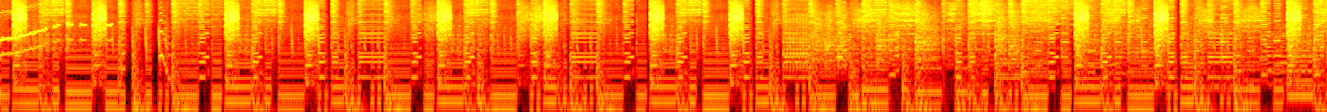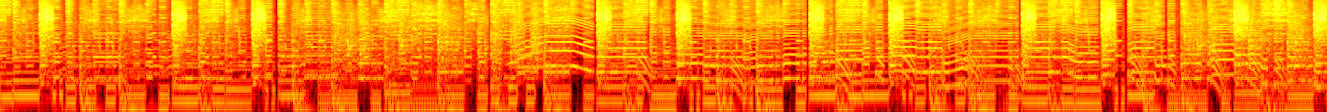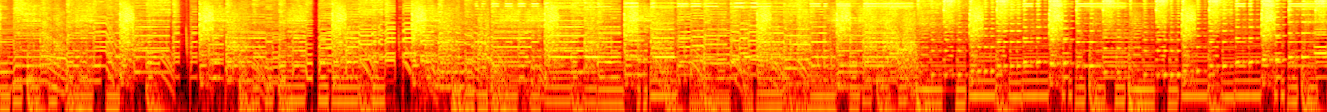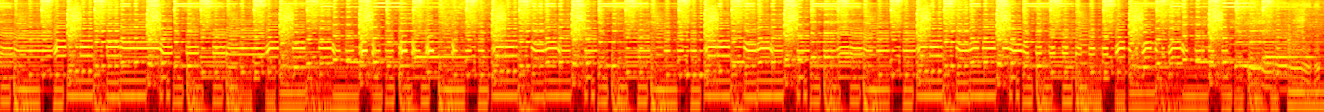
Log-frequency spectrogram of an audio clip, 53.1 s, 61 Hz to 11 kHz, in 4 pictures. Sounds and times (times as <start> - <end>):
Music: 0.0 - 53.0.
